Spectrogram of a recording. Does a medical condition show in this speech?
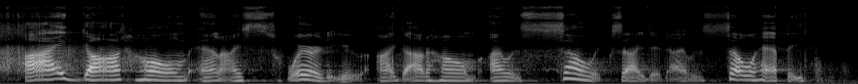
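Yes: spasmodic dysphonia.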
